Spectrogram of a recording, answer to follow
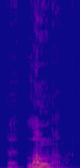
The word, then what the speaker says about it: Lughnasadh: But the stress remains on the first syllable, Lughnasadh.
